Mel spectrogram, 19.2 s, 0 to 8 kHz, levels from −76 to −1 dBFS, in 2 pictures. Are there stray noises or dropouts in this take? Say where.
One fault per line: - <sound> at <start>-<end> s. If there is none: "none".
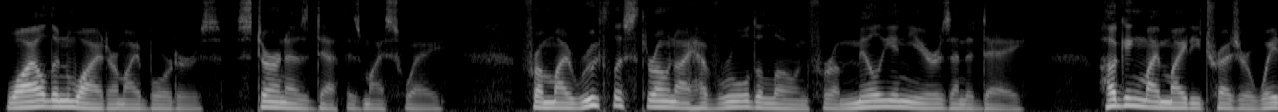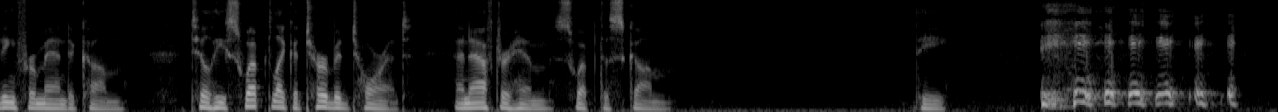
- laugh at 17.4-18.9 s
